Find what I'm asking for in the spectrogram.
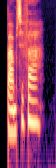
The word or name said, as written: bamsefar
